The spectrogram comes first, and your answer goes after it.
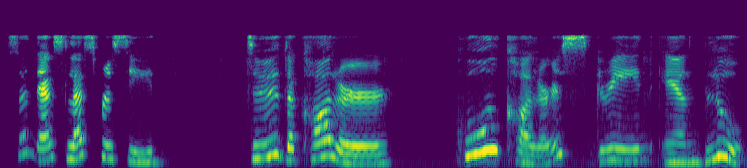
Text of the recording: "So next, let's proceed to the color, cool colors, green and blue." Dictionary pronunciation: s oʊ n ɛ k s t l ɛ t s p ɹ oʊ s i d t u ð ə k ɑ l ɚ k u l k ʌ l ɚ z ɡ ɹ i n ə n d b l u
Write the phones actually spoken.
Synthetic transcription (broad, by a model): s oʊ n ɛ k s t l ɛ t s p ɹ oʊ s i d t u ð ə k ɑ l ɚ k u l k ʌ l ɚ s ɡ ɹ i n ə n d b l u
